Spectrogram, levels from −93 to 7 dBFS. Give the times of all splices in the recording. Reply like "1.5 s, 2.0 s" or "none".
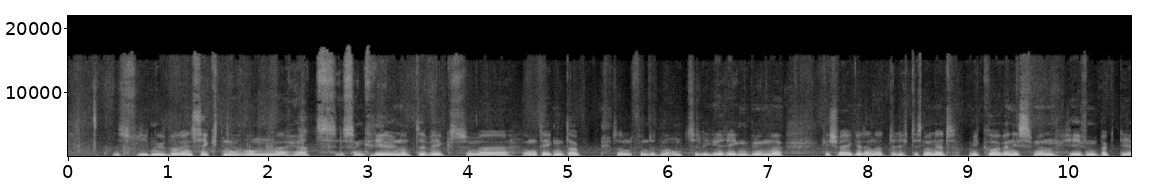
4.5 s, 8.5 s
